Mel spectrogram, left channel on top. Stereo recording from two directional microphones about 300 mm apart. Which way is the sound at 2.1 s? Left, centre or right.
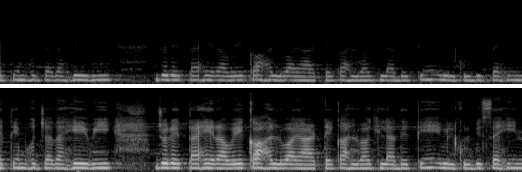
Right.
